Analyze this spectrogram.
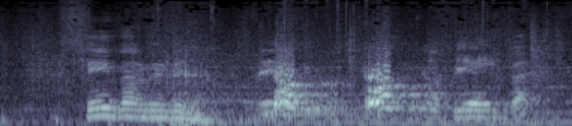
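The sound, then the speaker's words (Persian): A dog gives a drawn-out whining yelp, then lets out three short, sharp barks spaced about half a second apart, fairly loud, as it looks at a man and comes forward. “یه سگ داره رامین رو نگاه میکنه. میاد جلو.”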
